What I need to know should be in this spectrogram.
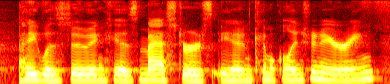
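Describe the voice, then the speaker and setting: Talking at a moderate pace, this woman has an ordinary speaking voice pitched at a medium level. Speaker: guest, mother, flower expert. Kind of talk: casual interview chat.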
